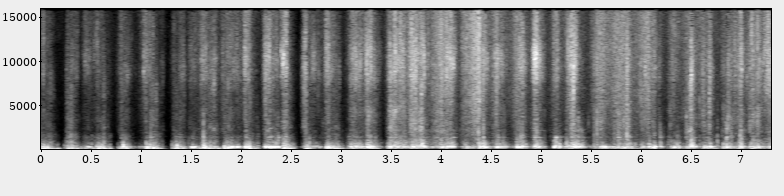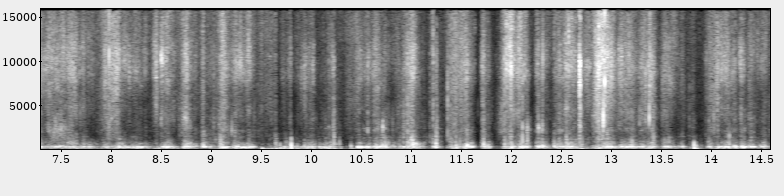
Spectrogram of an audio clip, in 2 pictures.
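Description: A hand-sized soft rubber light-up squishy puffer ball, with rubbery tentacles and an LED inside, is held close over a microphone while fingertips and short nails tap, scratch and rub its surface and tentacles. Dense soft rubbery taps and squeaky scratching rubs sit mostly in the low-mid range around 200–400 Hz, with quick, dry sounds that barely ring. They continue steadily for the whole clip.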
